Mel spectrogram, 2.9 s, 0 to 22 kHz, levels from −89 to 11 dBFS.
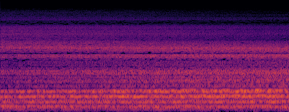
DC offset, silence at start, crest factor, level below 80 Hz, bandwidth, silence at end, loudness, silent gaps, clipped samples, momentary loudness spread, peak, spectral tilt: under 0.1%; 0 s; 14 dB; -64 dBFS; 16 kHz; 0 s; -29 LUFS; none; under 0.1%; 4 LU; -16 dBFS; -3.5 dB/octave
